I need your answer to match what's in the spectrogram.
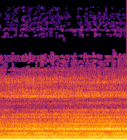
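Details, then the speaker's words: Car/bike washing pump's electric motor run with the fan belt removed, after knocking with the pump attached (pump bearing suspected): steady, even hum with a low drone, no knocking or grinding. Motor fully OK. "Motor पूरा सही है, कुछ तकलीफ नहीं है"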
